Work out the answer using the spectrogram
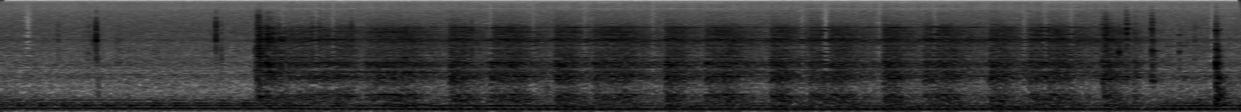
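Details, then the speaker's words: Salvage Scion FR-S, first start attempt in neutral with clutch in, check engine light on: steady starter churn at about four even beats a second, never catching or firing; cranks fine but fuel gauge below empty, out of fuel. "So here I am trying to start, and I realized that the gauge literally says less than empty on gas."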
